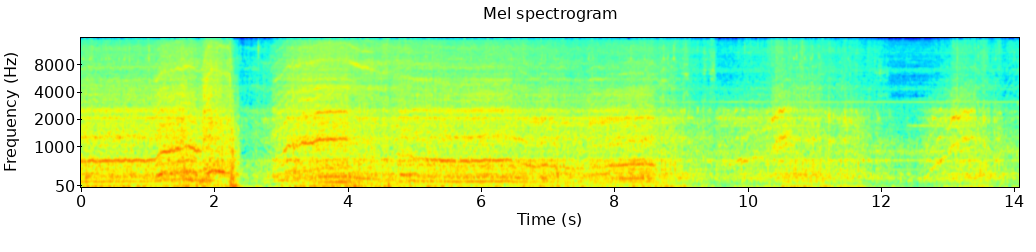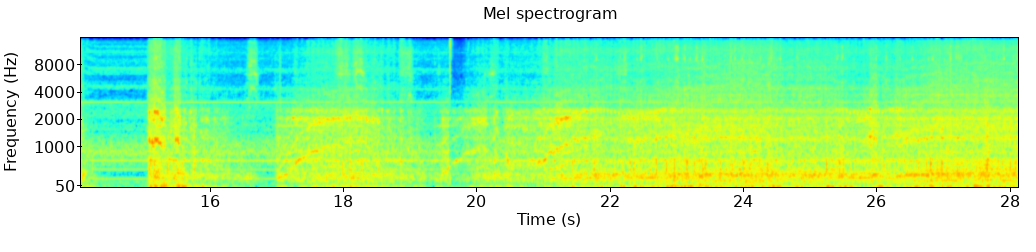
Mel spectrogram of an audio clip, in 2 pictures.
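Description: Electric motor and gear whine of a Traxxas E-Maxx RC monster truck, picked up by the truck's own onboard camera, rising and falling in pitch as the throttle is worked while it drives over grass and dirt. A sharp knock is heard about halfway through.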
